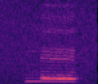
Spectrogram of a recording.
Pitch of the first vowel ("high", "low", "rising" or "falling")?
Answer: low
